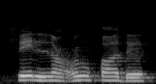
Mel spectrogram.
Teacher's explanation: عین کی آواز گلے سے آئے گی، قوف کو موٹا پڑھا جائے گا اور دال پہ قلقلہ کیا جائے گا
